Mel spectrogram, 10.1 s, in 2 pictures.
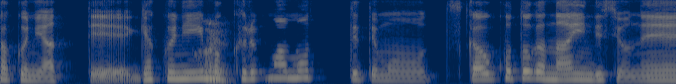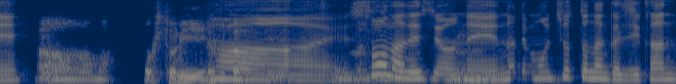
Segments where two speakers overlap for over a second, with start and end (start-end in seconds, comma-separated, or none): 6.6-8.9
